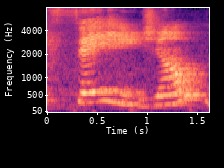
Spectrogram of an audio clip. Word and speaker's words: feijão: Para vocês observarem que quando eu falo, eu digo assim, eu digo feijão, não, eu digo feijão. Eu não pronuncio o I.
